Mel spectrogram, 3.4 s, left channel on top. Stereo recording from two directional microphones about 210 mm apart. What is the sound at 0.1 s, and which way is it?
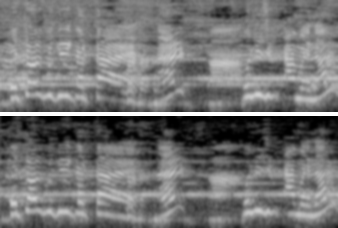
Speech, 30° right (ahead or behind).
